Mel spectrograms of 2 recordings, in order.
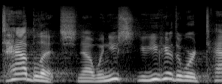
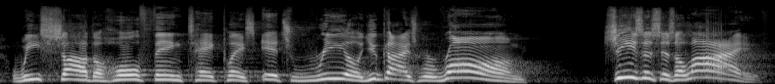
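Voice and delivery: excited guards; 4 semitones higher, 6 dB louder, slower than usual. Retold or imitated. Guards announcing resurrection to priests.

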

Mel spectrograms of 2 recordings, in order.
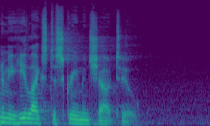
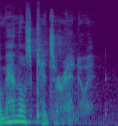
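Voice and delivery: hushed aside; whisper; 10 dB quieter than usual. Real, not acted. Aside about youth group.

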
